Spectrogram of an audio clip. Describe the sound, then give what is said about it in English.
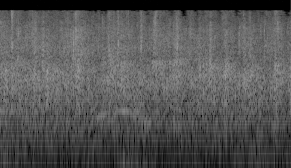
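An audience at a live show in Baltimore claps steadily for a couple of seconds for comedian Seth Herzog, a dense, even wash of many hands at a constant moderate level with no clear breaks. “That got less applause than a reference of T.J. Miller.”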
